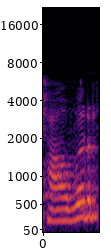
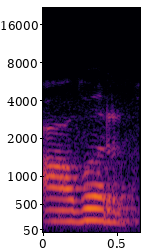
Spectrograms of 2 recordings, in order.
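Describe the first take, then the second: First: It begins with an audible h sound. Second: It begins with a vowel, no h sound. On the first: The speaker calls it wrong. "इसको हावर नहीं बोलते" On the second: The speaker calls it right. "एच की आवाज़ नहीं आती है"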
